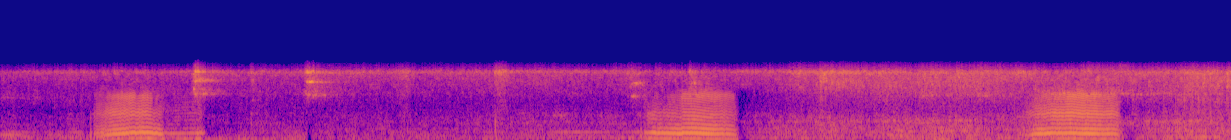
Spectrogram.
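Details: A sleeping dog snoring, three long rough harmonic snores roughly every five to six seconds, each about a second long, with quiet breathing and small rustles between them; no other voices.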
